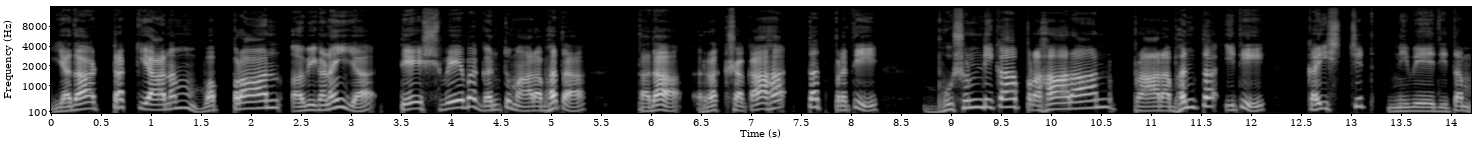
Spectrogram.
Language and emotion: Sanskrit, neutral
